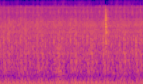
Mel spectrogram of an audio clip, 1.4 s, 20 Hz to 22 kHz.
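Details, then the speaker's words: 1971 Alfa Romeo GTV at idle during a pre-purchase inspection: a heavy, dull, diesel-like knock under the engine note. It was loudest at cold start and lessens as the engine warms but remains; the source is unclear, with no oil in the coolant and no smoke. "When I first started the engine, it almost sounded like a diesel. So it was kind of noisy as far as like a heavy knocking noise. As it warms up, that noise is now dissipated somewhat, but it's still apparent there."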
